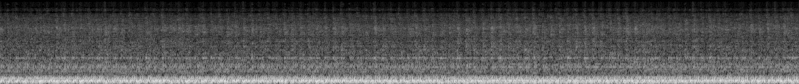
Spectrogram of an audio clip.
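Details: 1951 GMC cab-over truck first start, after temporary vacuum leak fix and timing adjustment: steady, even low rumble with no misses, stumbles or knocks; the engine idles smooth and healthy.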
